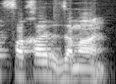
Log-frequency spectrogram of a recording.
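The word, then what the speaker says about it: Fakhar Zaman: लोग देख रहे हो इसका नाम सही प्रोनाउंस किया करो। इसका नाम है फखर जमान। आप लोग कुछ और ही इसको कुछ और ही बोल देते हो। गलत बात है।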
